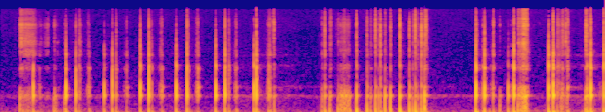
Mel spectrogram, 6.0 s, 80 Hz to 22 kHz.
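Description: Fingertips tap and scratch the outer wall of an empty white paper cup placed over a microphone, making quick, irregular hollow knocks with a resonant ring around 670 Hz. Short bursts of brushing scratches mix with the taps, with brief pauses between flurries.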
